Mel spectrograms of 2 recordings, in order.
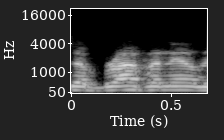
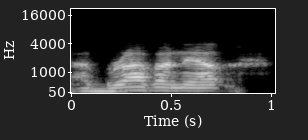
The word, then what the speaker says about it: Abravanel: So possibly that's a more correct Spanish pronunciation, Abravanel, but he is normally known as Abarbanel, and we'll use that term as well.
